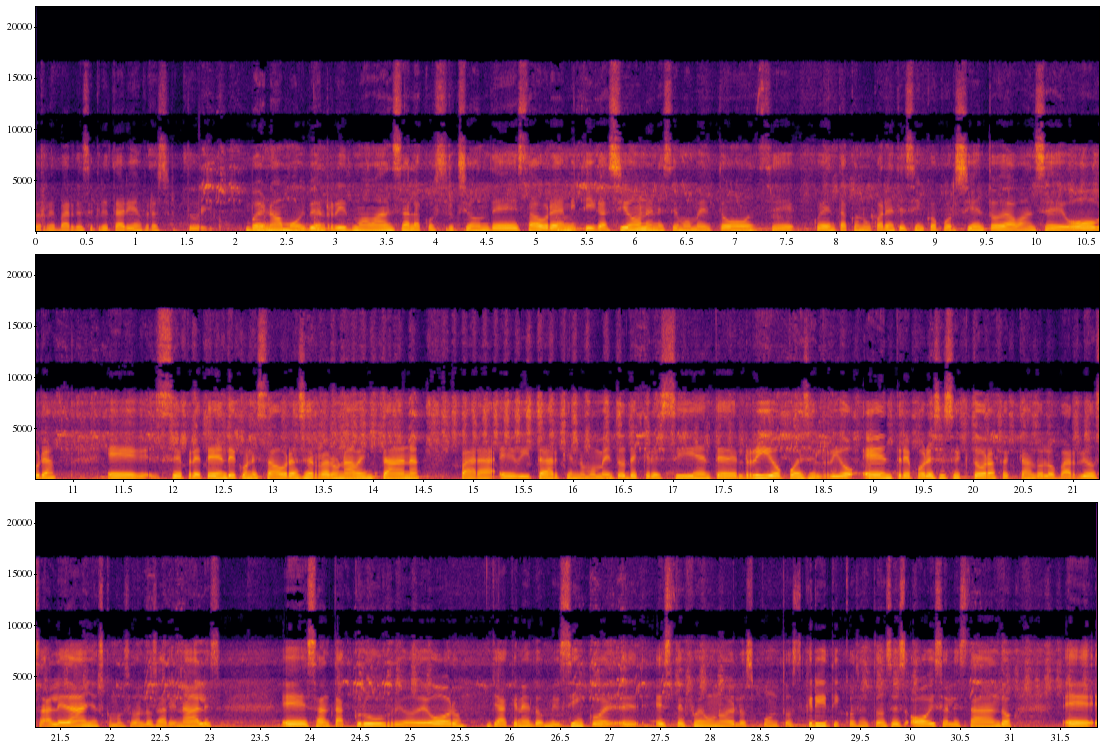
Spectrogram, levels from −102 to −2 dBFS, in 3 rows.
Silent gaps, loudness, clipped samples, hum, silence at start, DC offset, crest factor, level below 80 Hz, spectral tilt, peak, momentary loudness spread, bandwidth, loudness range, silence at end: none; -25 LUFS; under 0.1%; none; 0 s; under 0.1%; 14 dB; -56 dBFS; -4.5 dB/octave; -10 dBFS; 8 LU; 17 kHz; 3 LU; 0 s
